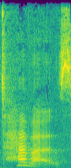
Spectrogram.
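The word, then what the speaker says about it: Tevas: um yeah he's like actually they're pronounced Tevez but I just bought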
